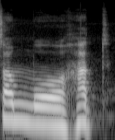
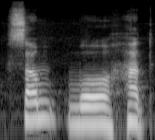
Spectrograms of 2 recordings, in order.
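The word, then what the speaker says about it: সম্মোহাৎ: মোহ ঠিক আছে সম্মোহ এরপর একই রকম ভাবে সম্মোহাত সম্মোহাত এরপর স্মৃতি স্মৃতি বিভ্রম স্মৃতি বিভ্রম অথবা আমরা এভাবে উচ্চারণ করতে পারি সম্মত এখানে খন্ডত আমরা দন্তসকে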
